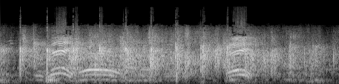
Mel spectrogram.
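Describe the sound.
A crowd applauds steadily throughout, a dense, loud patter of many clapping hands, with voices calling out and whooping over the applause at a couple of moments.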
